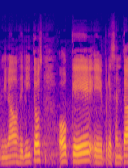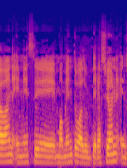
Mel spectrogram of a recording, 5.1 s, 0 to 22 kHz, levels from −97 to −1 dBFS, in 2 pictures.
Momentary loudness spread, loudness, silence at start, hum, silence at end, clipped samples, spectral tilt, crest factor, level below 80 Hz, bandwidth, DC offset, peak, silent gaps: 8 LU; -23 LUFS; 0 s; none; 0 s; under 0.1%; -4.5 dB/octave; 18 dB; -72 dBFS; 12.5 kHz; under 0.1%; -4 dBFS; none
